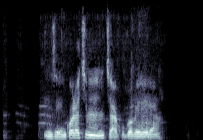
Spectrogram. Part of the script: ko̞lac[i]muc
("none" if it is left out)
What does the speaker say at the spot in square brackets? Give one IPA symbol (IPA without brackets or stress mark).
i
